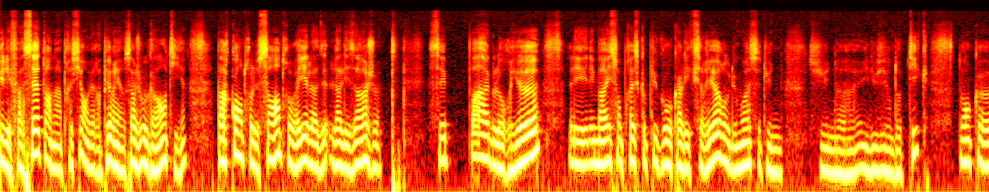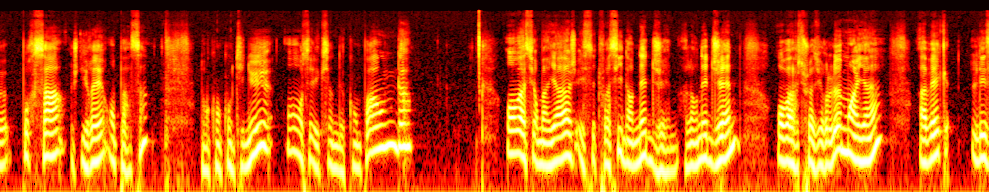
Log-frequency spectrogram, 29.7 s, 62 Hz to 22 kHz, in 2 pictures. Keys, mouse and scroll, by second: 4.6 click, 6.4-8.3 drag, 12.8-14.3 drag, 16.6 click, 17.1 space, 19.3 click, 20.3 click, 21.5 click, 22.6 click, 24.4 click, 29.5 click.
